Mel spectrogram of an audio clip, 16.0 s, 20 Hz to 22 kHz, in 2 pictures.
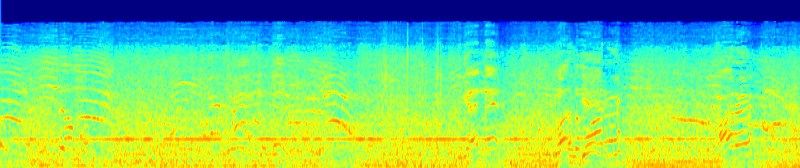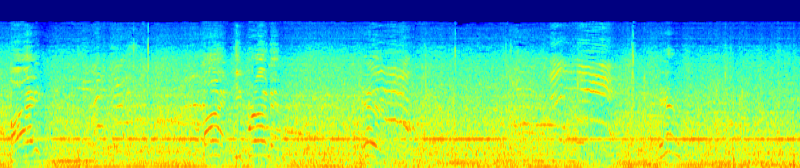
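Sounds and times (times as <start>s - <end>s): people's voices: 0.0s - 15.3s
motor vehicle engine running: 0.0s - 16.0s
thin steady high tone: 0.0s - 16.0s.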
